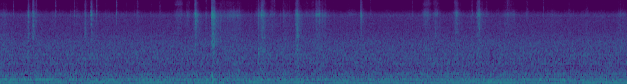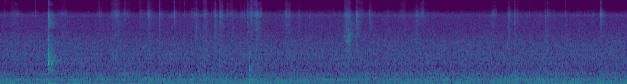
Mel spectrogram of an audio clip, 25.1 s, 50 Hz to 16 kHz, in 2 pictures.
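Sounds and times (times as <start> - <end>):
low fan-like hum: 0.0 - 25.0
sharp knock: 13.5 - 13.9.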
